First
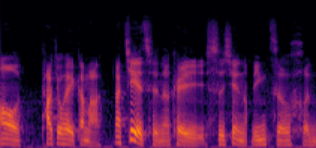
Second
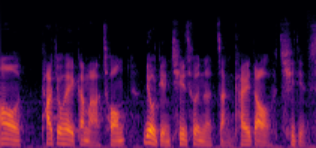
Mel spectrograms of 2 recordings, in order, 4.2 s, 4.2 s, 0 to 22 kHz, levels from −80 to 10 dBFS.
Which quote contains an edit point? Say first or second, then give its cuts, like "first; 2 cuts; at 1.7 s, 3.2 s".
first; 2 cuts; at 1.3 s, 3.3 s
